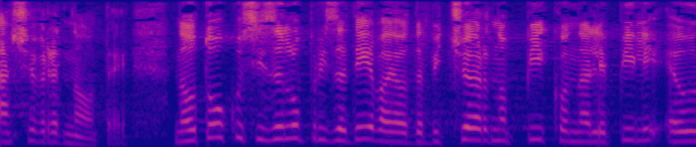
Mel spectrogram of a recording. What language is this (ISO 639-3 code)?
slv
